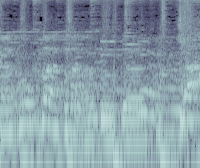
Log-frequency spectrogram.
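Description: Live band playing: electric guitar and drums with a steady beat, and a man's voice singing into the microphone.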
